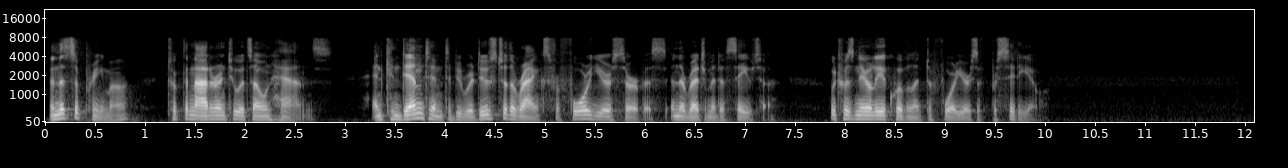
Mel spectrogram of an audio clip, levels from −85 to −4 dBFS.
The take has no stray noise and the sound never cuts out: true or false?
true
